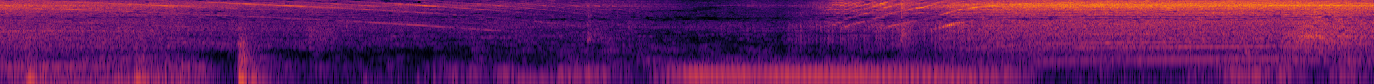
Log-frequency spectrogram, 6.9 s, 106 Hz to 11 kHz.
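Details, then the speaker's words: Maktec MT60 corded drill after servicing a fully stuck, buzzing motor that couldn't turn: now whirs up smoothly with a clean high whine, no buzzing or stalling, not stuck, normal motor run. "okay, guys, now it's normal, it's not stuck"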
